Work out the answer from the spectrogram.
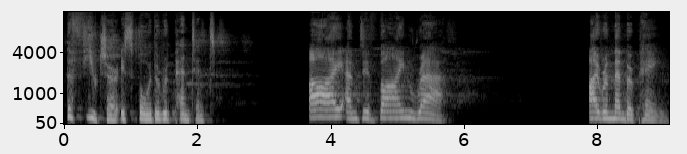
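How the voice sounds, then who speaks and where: A woman's voice: mid-range voice, animated, takes it slowly, pauses often. A woman playing a stern, zealous divine winged warrior in a video game, making solemn, grandiose declarations. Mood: solemn, resolute. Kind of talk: video game character voice lines.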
